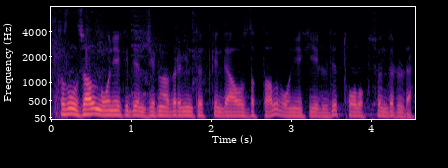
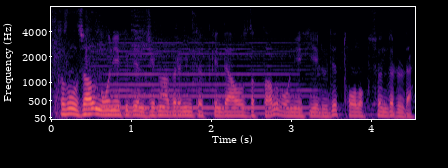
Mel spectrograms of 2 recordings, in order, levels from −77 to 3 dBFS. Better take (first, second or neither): first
